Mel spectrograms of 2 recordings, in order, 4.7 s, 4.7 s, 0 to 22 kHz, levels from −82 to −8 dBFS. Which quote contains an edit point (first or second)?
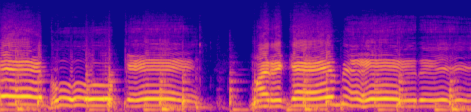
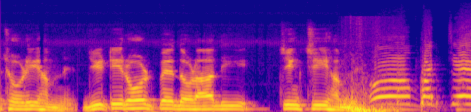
second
